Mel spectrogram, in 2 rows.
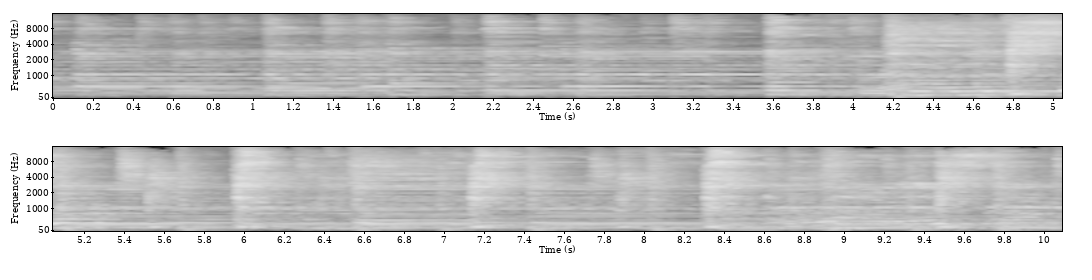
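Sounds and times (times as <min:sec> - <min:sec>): acoustic guitar: 0:00.0 - 0:10.0
keyboard notes: 0:00.0 - 0:10.0
live band playing: 0:00.0 - 0:10.0.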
